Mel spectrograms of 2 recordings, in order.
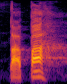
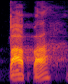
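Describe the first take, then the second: First: The stress is on the last syllable. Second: The stress is on the first syllable. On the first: It means dad. "Dad is papa, P A P A with an accent mark on this on the last" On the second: It means potato. "potato is uh, papa, P A P A, no accent mark"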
